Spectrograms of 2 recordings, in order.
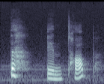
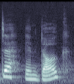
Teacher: For example, when you say t in top and d in dog, your tongue touches the same spot, but one sound is voiceless and the other is voiced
